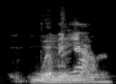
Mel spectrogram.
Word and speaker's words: Wembanyama: How you pronounce it again? Say it one more time for me. Wembanyama.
